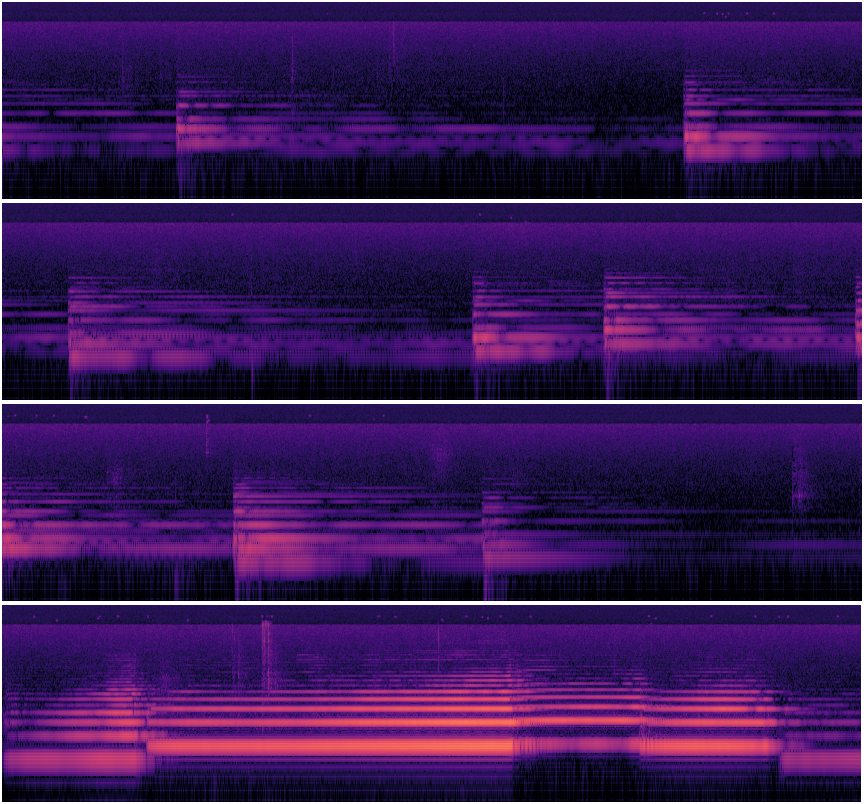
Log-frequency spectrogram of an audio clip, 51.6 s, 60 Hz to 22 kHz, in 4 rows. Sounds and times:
Piano: 0:00.0 - 0:51.5.

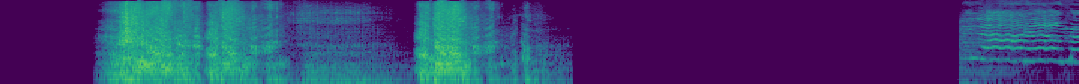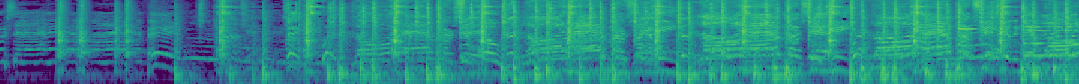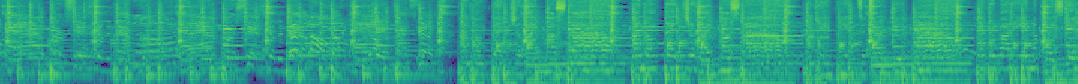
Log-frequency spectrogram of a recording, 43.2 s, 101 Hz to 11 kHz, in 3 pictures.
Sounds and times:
Wild animals: 0:01.3 - 0:07.7.

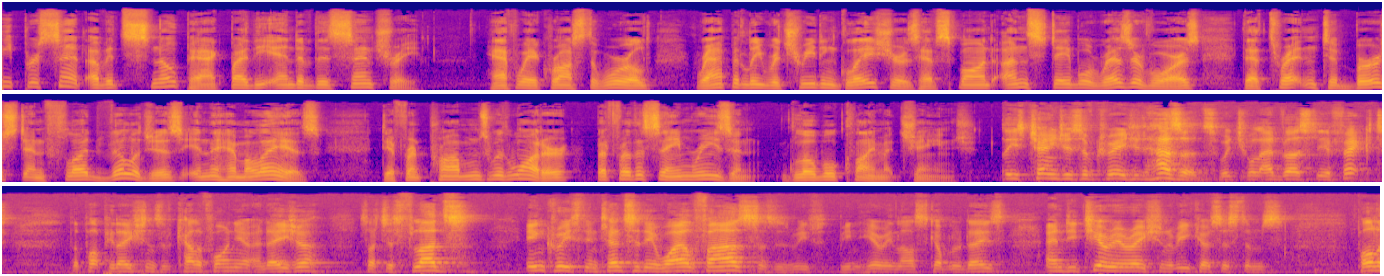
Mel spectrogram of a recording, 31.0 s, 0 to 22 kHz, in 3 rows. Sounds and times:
Speech: 0:00.0 - 0:31.0.

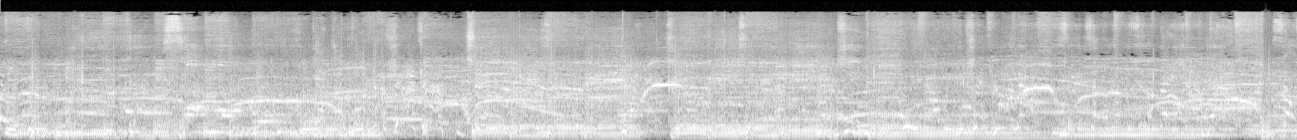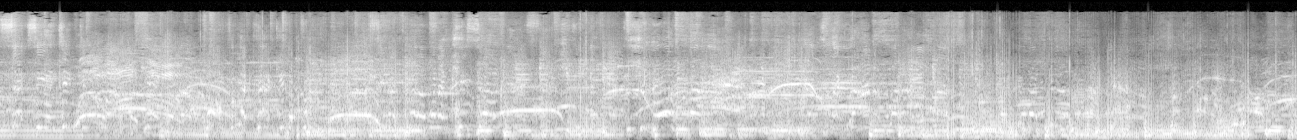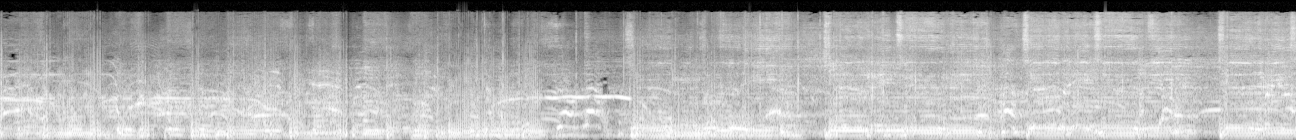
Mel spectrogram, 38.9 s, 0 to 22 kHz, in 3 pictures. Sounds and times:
Crowd: 0:00.0 - 0:38.9
Music: 0:00.0 - 0:38.9.

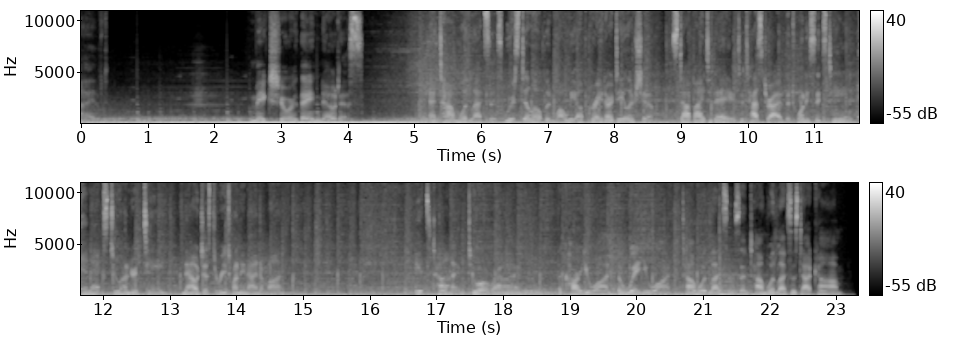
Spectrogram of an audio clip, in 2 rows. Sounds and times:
Speech: 0:00.0 - 0:00.4, 0:02.6 - 0:04.2, 0:05.2 - 0:14.8, 0:16.7 - 0:23.1
Music: 0:00.0 - 0:23.3.

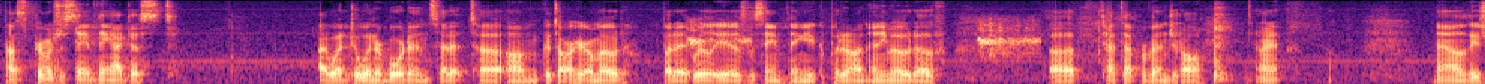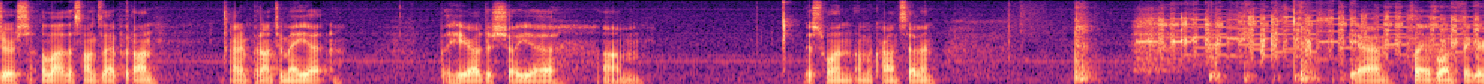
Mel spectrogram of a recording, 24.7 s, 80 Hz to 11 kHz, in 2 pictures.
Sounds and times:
Speech: 0:00.0 - 0:01.6, 0:02.6 - 0:07.9, 0:08.7 - 0:10.8, 0:12.0 - 0:15.3, 0:16.0 - 0:17.8, 0:18.9 - 0:20.2, 0:23.6 - 0:24.7.

